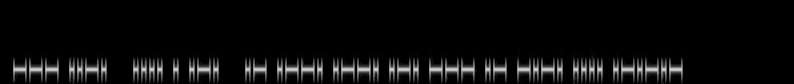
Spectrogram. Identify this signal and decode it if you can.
Morse code, heard as a keyed tone, about 30 wpm, 700 Hz. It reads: OF HER APPROACH.
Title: Sentences from Top 1000 Words - Review Part 6 - 30wpm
